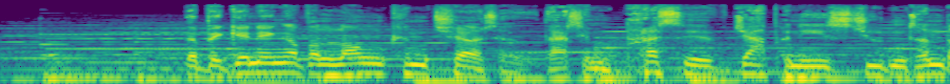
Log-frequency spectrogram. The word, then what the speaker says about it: concerto: Is that how you say it? Concerto? Concerto, yeah. Huh, I always said concerto. It's Italian. Concerto. Yeah, it's Concerto.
